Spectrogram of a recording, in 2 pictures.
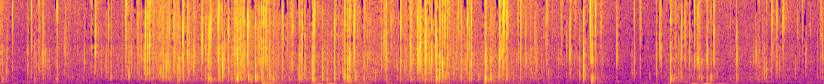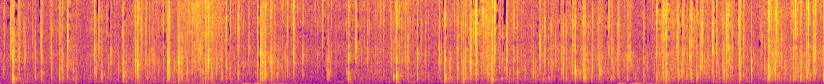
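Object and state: Plastic bag of small foam beads.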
